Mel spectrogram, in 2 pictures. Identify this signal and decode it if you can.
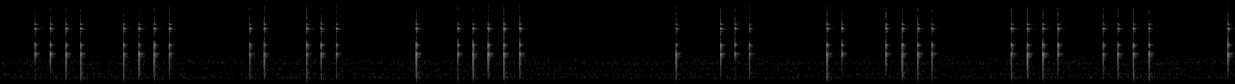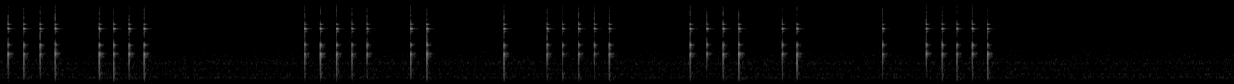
Tap code, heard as taps on glass, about 6 knocks a second. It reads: THE CITY WERE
